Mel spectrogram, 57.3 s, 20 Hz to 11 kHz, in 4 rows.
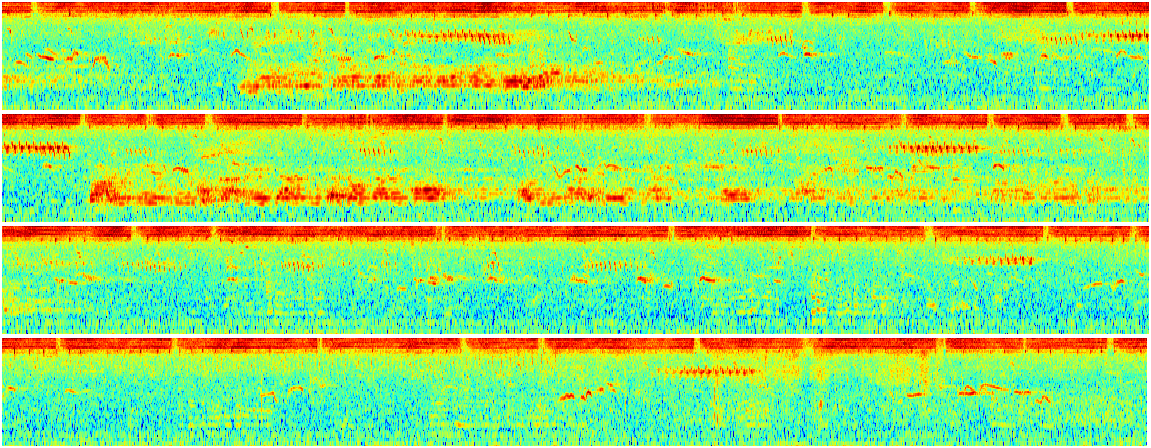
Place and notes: Ancient Messene Agora, Greece - Agora, Megaphone car
Ambience from Agora, Ancient Messene, with distant amplified voice echoing from the hills. Thanks to Tuned City
Αποκεντρωμένη Διοίκηση Πελοποννήσου, Δυτικής Ελλάδας και Ιονίου, 10 June, 10:13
